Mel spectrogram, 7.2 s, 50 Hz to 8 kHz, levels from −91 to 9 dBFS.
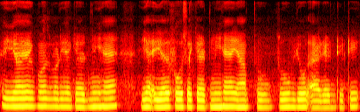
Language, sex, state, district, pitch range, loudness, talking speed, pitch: Urdu, male, Bihar, Saharsa, 145-150 Hz, -15 LUFS, 140 wpm, 150 Hz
